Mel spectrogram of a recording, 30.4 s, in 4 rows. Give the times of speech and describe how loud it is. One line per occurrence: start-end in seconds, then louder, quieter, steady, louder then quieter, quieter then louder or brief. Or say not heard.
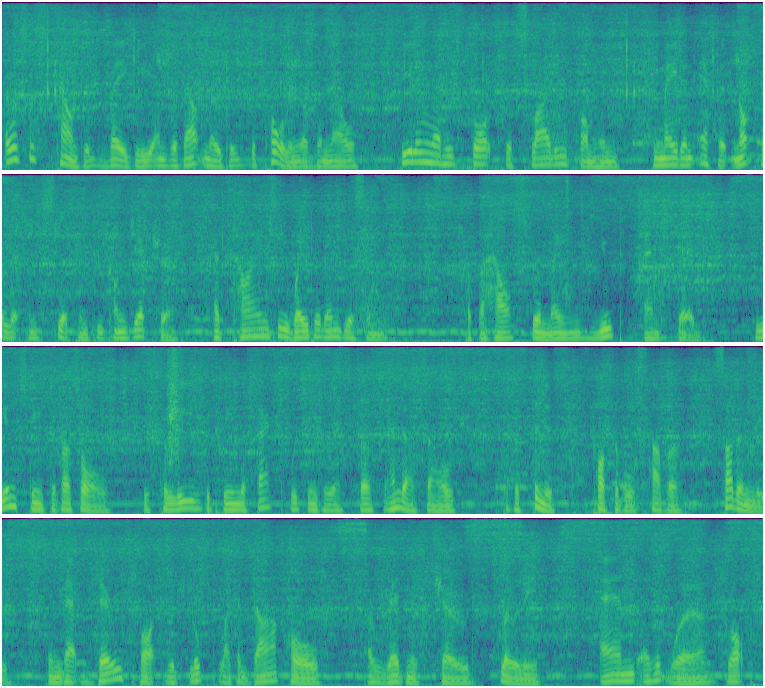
0.0-30.4 steady.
